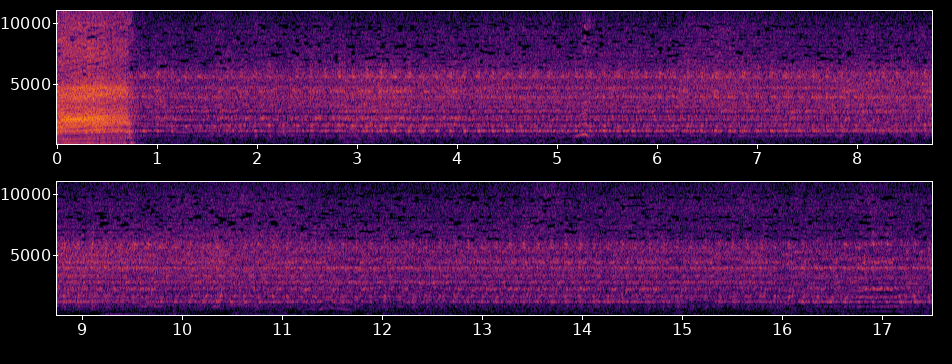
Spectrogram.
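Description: Hammond organ holding soft, sustained chords with a slight waver, after a shouted phrase from the preacher cuts off about a second in.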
